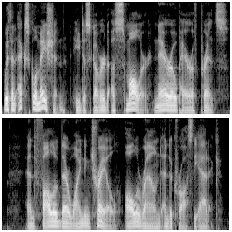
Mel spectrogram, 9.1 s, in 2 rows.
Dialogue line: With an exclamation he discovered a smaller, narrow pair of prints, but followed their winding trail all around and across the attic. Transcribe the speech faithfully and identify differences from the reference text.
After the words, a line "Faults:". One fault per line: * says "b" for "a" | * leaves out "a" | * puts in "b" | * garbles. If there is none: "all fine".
With an exclamation he discovered a smaller, narrow pair of prints, and followed their winding trail all around and across the attic.
Faults:
* says "and" for "but"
